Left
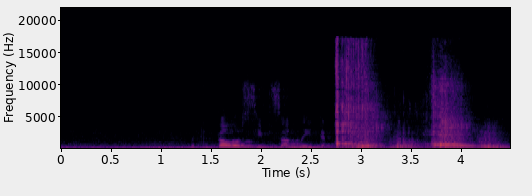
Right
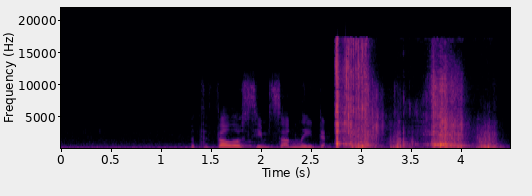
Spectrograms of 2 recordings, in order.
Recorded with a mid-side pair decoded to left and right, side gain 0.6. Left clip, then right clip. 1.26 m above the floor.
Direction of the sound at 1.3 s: 55° right.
